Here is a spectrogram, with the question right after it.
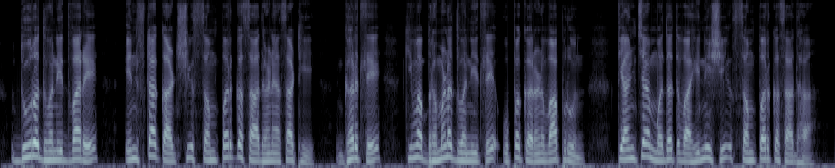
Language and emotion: Marathi, neutral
